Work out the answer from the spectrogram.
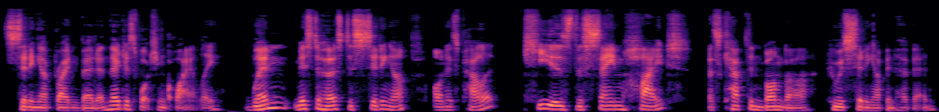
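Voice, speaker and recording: A man runs a tabletop game as its narrator. His voice sits at a middle pitch with a bright edge, and he describes scenes in measured, improvised phrases, pausing as he goes. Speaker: game master.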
